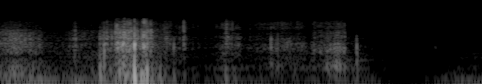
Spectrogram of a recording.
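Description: Faint handling noises as plastic items are moved: a short crunchy rustle with one sharp click about two-thirds of a second in, then a few small ticks.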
